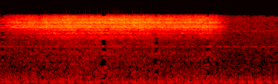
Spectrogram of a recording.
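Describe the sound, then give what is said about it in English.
A slow, deep inhale drawn in through the nostrils, filling the belly, a soft steady airy hiss lasting under two seconds before trailing off into quiet. Fairly gentle, with no talking. “And whenever you're ready, taking another deep breath in, breathing in through your nostrils, filling your belly.”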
